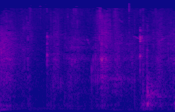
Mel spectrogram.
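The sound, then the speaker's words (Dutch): Moist chewing and biting sounds of someone eating a sandwich, with soft crunches and smacking over about two seconds, no talking. “Oeh, een lekker broodje.”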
